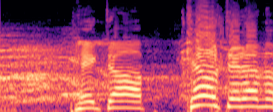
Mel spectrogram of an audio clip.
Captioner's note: whistle tweeting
